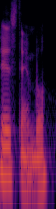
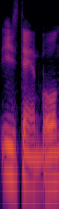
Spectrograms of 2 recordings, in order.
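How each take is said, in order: First: "Istanbul" opening with a short i, HISS-tan-bool; wrong pronunciation. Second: "Istanbul" opening with a long ee, EES-tan-bool; corrected pronunciation. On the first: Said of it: "not Istanbul". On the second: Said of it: "Which I guess is pronounced". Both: Shown as a demonstration.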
